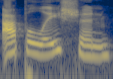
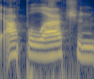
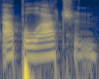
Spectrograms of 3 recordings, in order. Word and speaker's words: Appalachian: I thought it was Appalachian, but it's actually Appalachian because it's named after a Native American tribe, I think. Oh wow. So it's pronounced Appalachian.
